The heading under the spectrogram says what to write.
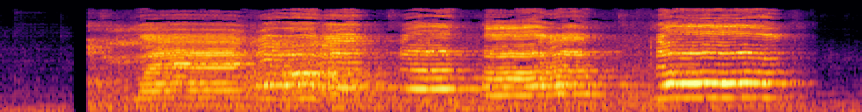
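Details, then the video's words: A parrot mimics a human tune it has heard repeatedly, singing clear, voice-like held notes in four short phrases with gently rising and sustained pitches; nothing else is heard. "Parrots are famous for their ability to copy sounds. If they hear a sound enough times they can practice it."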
